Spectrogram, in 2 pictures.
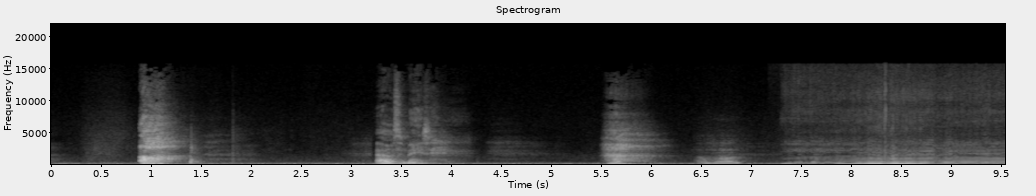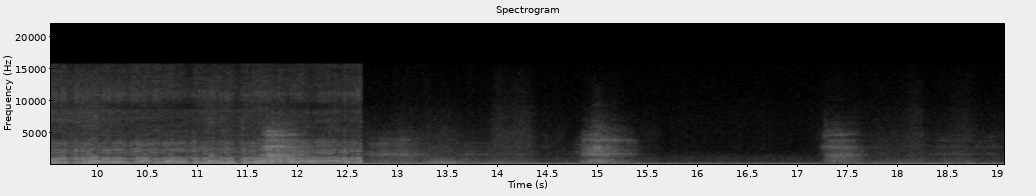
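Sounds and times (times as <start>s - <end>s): fly buzzing: 7.3s - 12.7s.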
